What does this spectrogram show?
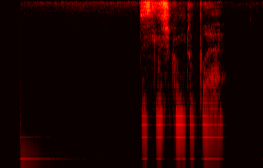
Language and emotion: Russian, angry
